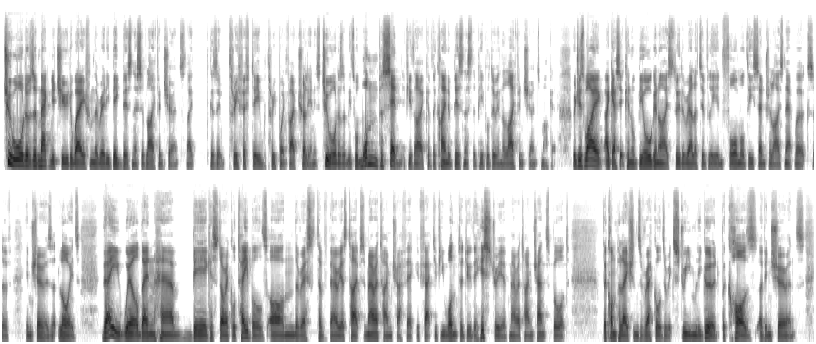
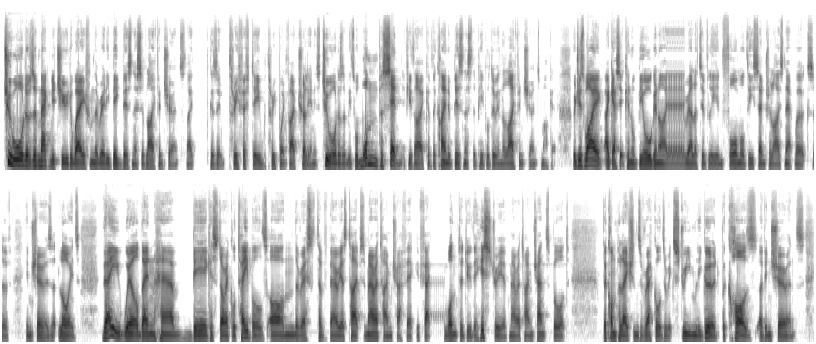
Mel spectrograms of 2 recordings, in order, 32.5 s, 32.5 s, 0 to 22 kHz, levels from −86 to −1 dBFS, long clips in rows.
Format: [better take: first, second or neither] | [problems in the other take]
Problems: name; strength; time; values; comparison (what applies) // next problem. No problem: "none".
first | audio freezing; at 13 s and at 25 s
